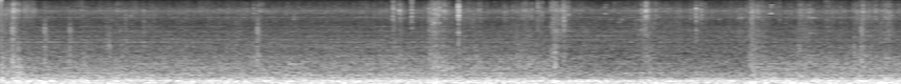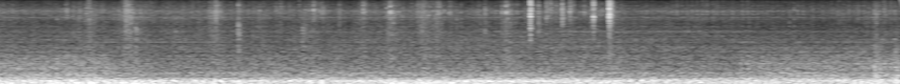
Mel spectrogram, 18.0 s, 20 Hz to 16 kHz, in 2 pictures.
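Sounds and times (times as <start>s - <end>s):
jet engines at takeoff power: 0.0s - 18.0s
runway rumble: 0.0s - 18.0s.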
